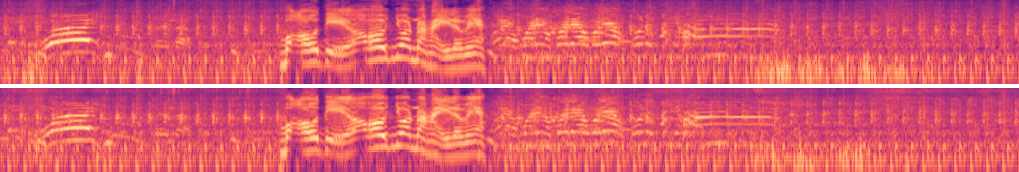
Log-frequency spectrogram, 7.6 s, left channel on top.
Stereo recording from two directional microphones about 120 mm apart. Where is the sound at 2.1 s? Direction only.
40° left (ahead or behind).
